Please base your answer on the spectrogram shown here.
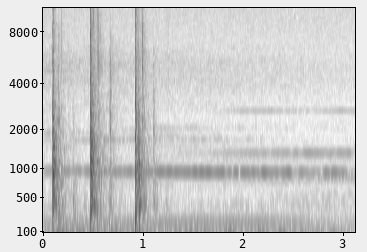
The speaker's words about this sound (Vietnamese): Cụ vừa về buồng đóng cửa, còn chưa kịp bước đến giường thì tiếng gõ cửa lại vang lên.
